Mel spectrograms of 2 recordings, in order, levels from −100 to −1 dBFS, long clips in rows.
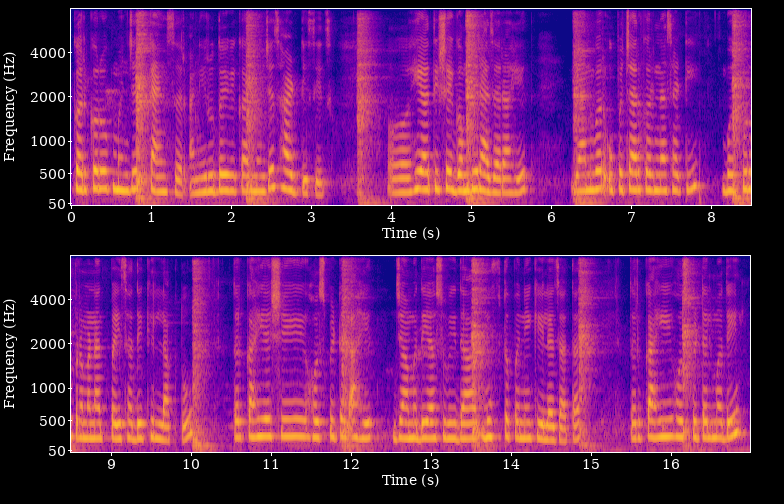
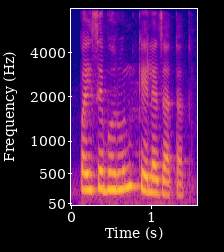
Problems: constant background noise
